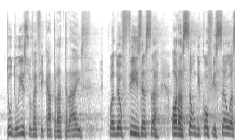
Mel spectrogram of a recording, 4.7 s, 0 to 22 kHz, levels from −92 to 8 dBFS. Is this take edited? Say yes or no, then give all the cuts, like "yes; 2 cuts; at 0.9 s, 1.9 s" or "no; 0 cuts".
yes; 1 cut; at 2.1 s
